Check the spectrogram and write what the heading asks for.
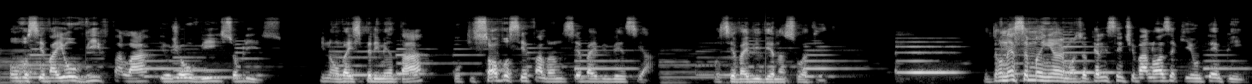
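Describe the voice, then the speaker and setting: A fervent male pastor with a slightly high voice preaches a sermon live in a church conference hall, with music clearly audible underneath. He acts out quoted voices and sounds as he goes.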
